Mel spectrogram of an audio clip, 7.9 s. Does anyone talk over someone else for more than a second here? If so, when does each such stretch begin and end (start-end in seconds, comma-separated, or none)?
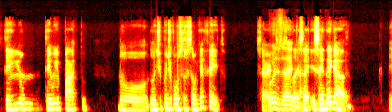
5.3-6.9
